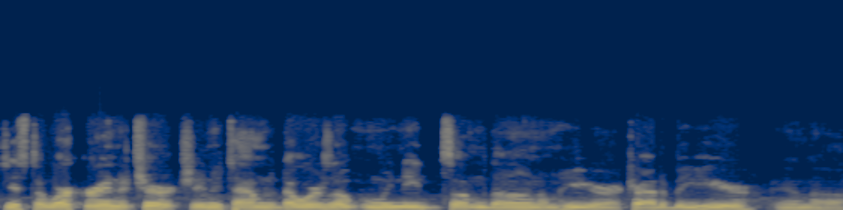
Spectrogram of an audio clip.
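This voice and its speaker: Speaking at a fairly quick pace with a Southern accent, a man uses a fairly high pitch and fairly even intonation. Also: hardly any pauses. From US South. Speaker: church volunteer. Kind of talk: casual chat.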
